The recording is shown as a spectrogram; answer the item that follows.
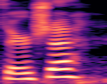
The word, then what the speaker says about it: Saoirse: No, but like I feel like the S-I-D-H is going to be like something like... what's her name? Like Saoirse. You know, like the word that's S-O-I-R-S-E. And it is pronounced Saoirse.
